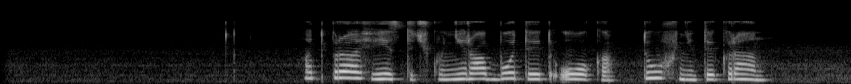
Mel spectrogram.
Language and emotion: Russian, sad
